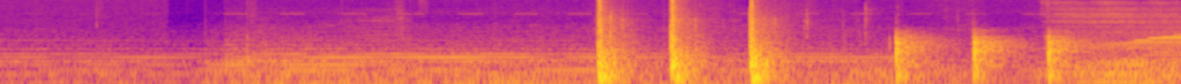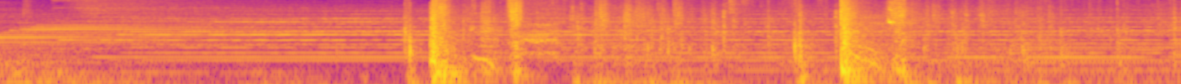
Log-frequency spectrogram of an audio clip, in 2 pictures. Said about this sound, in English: Upon hearing the invisible being scuttled to the wall, he walks over and bangs on the wall with a broom. The beat is repeated back to him.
